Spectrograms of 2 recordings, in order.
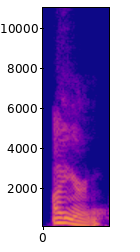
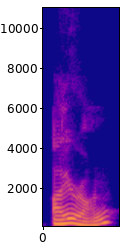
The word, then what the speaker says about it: iron: Iron, not ironon. It's iron. She pressed the shirt with an iron.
